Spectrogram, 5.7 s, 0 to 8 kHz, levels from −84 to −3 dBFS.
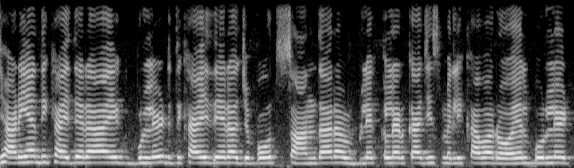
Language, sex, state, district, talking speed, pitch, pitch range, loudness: Hindi, female, Odisha, Sambalpur, 250 wpm, 260 Hz, 255-270 Hz, -14 LUFS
